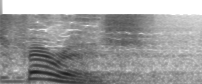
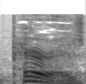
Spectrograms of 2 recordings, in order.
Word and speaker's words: Perez: The illegitimate child that's born to Tamar is Perez, or Perez, depending on how you want to pronounce it.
